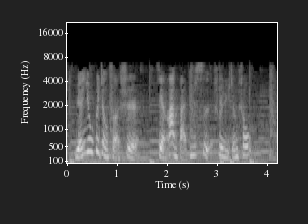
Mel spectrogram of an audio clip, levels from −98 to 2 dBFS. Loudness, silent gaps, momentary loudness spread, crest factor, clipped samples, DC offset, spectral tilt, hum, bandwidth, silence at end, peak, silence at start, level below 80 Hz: -23 LUFS; none; 10 LU; 18 dB; under 0.1%; under 0.1%; -4.5 dB/octave; none; 6.8 kHz; 0 s; -6 dBFS; 0 s; -42 dBFS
